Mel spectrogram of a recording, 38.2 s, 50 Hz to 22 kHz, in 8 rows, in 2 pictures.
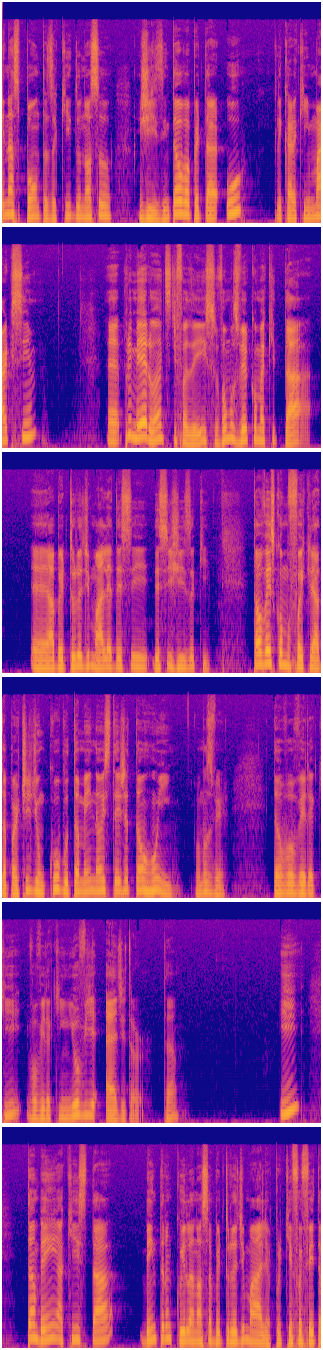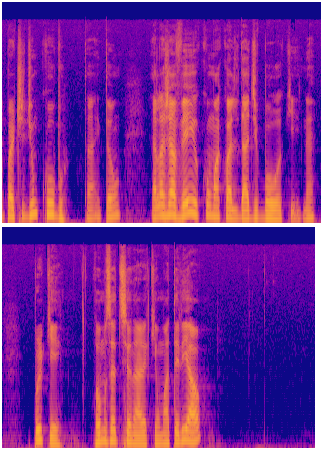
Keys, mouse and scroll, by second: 1.2-2.8 middle drag, 2.8 u, 6.5 ctrl+z, 9.1-16.3 drag, 13.6 scroll down 1, 14.0-15.4 middle drag, 15.4-15.9 scroll up 4, 16.0 middle click, 16.3-18.0 scroll down 3, 18.0-21.1 drag, 23.0-23.8 scroll up 6, 24.4 click, 25.5-26.7 middle drag, 26.7 scroll down 1, 26.9-29.9 middle drag, 29.9-31.5 scroll up 12, 31.5-31.9 scroll down 6, 33.5 a, 33.7 a, 36.7 Tab, 37.5 click.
